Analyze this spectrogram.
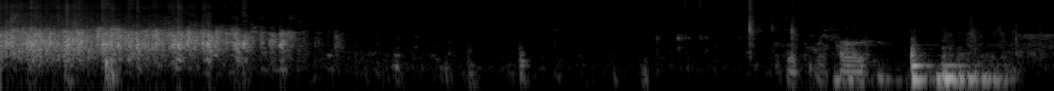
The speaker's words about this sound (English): As the microphone will make its way around. Oh, yeah, you can clap, sure.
